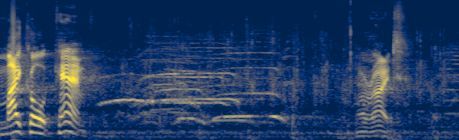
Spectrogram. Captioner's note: audience cheers and applause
